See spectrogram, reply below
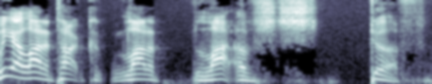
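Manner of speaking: stuttering, tripping over the words. Listing what the show will talk about tonight: stuttering. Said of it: "I'm stuttering".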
